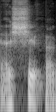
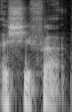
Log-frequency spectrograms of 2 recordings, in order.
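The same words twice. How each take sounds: First: The name is said with English sounds. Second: The name is said with Arabic sounds. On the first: The speaker calls it wrong. "In English, you say a Shifa because you cannot pronounce it correctly" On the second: The speaker calls it right. "It's called a Shifa"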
